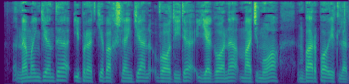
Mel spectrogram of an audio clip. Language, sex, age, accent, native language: Uzbek, male, 18-24, Toshkent shahri, Uzbek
